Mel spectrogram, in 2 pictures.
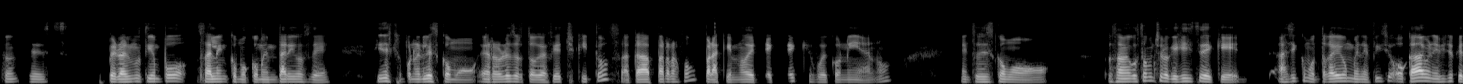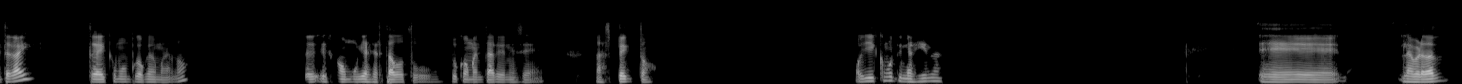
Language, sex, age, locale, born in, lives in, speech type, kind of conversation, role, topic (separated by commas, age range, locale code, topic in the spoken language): Spanish, male, 25-29, es-MX, Mexico, Mexico, conversation, unstructured, none, ¿Te ha sorprendido alguna vez lo rápido que avanza la tecnología?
